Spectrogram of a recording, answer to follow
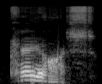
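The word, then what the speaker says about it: XaoS: one I prefer again the X is pronounced Greek style so it's pronounced chaos chaos says still Monica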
